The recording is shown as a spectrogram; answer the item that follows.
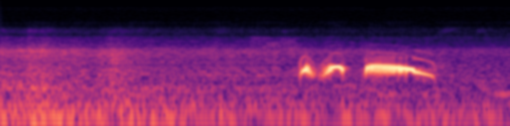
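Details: Spotted dove call used to lure birds: two short low coos in quick succession, then a longer, louder coo that slides downward at its end, over faint steady background hiss.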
